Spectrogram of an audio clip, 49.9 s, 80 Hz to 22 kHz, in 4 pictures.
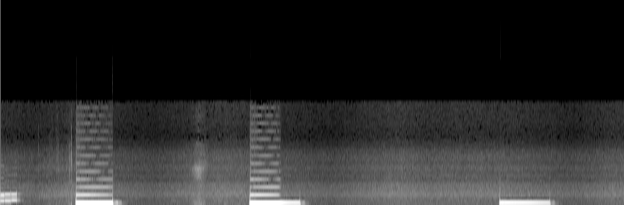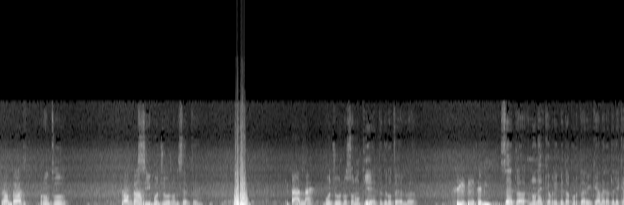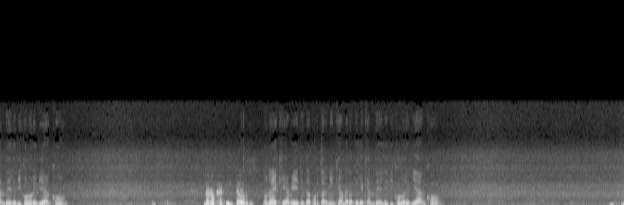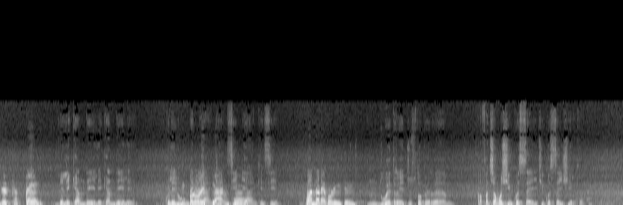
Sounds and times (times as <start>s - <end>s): Speech: 28.7s - 33.8s, 40.8s - 49.7s.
